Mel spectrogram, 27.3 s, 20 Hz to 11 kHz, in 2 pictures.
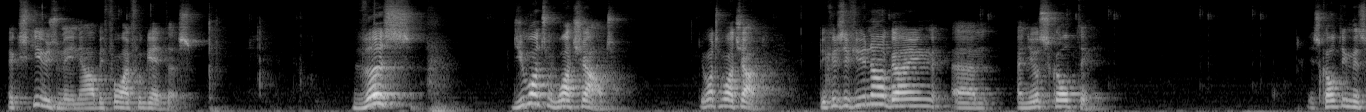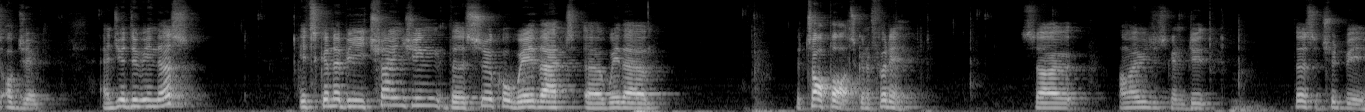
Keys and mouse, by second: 2.1 h, 4.1 shift+click, 4.2-4.7 middle drag, 4.7 click, 5.3-6.9 middle drag, 9.7-10.8 drag, 12.1-13.4 drag, 14.9-16.4 drag, 16.8 ctrl+z, 19.3 click, 22.8 f, 24.1-25.4 drag, 25.8 ctrl+z, 26.6 click.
